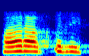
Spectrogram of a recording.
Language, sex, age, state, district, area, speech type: Odia, female, 30-45, Odisha, Sambalpur, rural, conversation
